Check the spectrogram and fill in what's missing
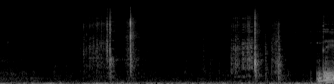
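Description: Scissors snipping through a paper butterfly treat box template, a few quiet crisp cuts in two small clusters with gaps between them.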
